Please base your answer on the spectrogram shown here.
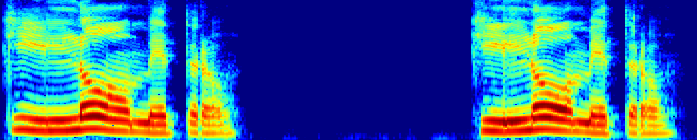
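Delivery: kilómetro with stress on the ló, rolled r; teacher modelling kilómetro; Spanish pronunciation. Shown as a demonstration. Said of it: "teacher models Spanish word".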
